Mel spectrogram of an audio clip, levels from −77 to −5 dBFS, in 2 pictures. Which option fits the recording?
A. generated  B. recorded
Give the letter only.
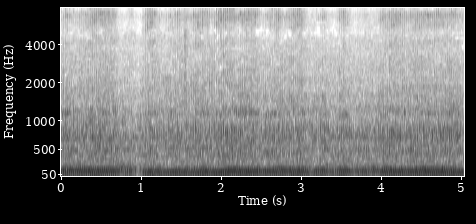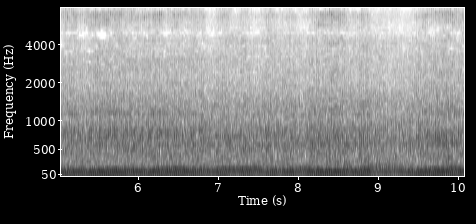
B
